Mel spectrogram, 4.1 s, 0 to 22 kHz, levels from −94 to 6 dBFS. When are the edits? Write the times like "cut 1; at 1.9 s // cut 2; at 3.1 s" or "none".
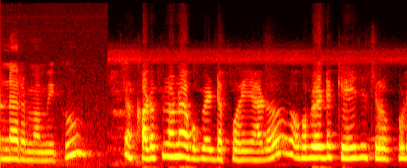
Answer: cut 1; at 0.9 s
